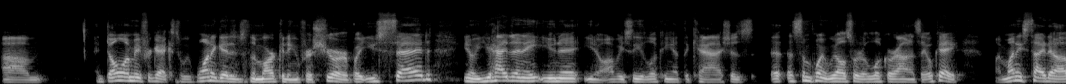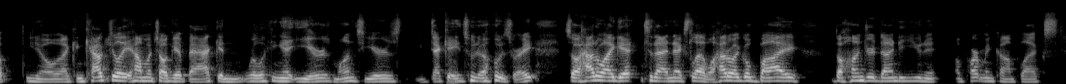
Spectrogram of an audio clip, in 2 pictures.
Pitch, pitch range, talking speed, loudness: 140 Hz, 125-160 Hz, 255 wpm, -22 LUFS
